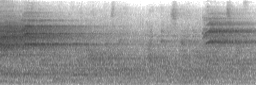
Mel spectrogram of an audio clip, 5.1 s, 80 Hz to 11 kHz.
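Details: Beluga at Port of Nagoya Public Aquarium during a brief training session on 25 July 2021. A sustained, harmonic, slightly rising whistle fades over two seconds, then a second bright tonal call starts near the end, with indoor room echo.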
